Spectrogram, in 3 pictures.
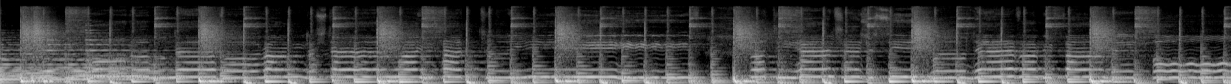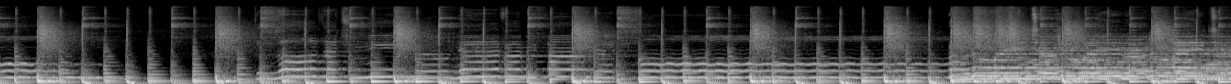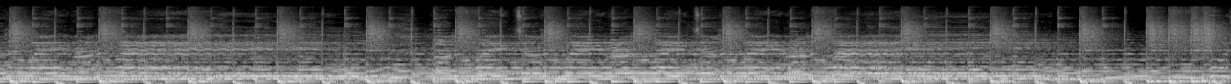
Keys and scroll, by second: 7.2-16.9 typing, 22.9-24.1 typing, 26.0-27.2 typing, 28.8-30.1 typing, 32.1 4, 32.9 ., 35.0-36.3 typing.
